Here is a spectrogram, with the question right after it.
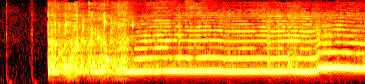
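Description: A humpback whale's feeding call: a long, steady, trumpet-like tone that steps up in pitch at the end.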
